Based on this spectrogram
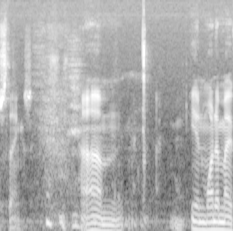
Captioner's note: scattered chuckling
